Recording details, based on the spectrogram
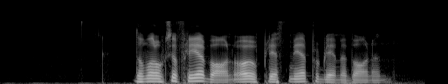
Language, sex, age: Swedish, male, 42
